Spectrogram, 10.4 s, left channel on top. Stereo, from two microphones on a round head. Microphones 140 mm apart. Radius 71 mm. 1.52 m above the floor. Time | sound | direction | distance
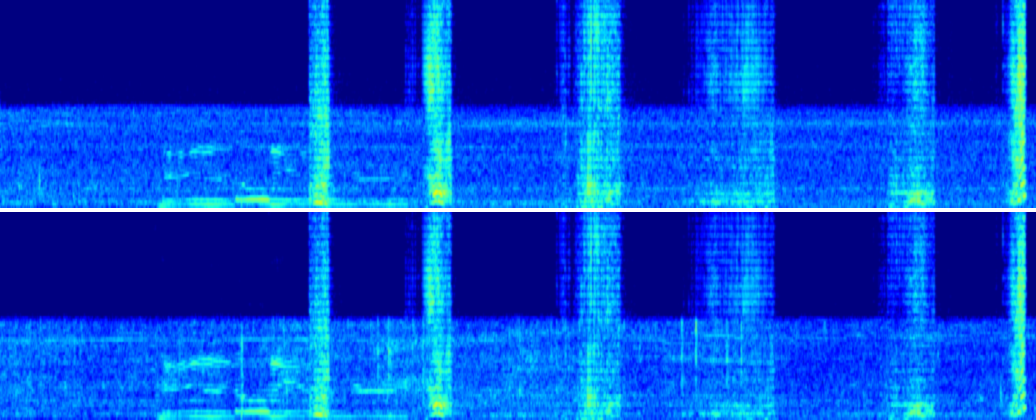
1.5 | singing | 70° right (ahead or behind) | ?
3.1 | a zipper | 5° left (ahead or behind) | ?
